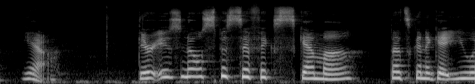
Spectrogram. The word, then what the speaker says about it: schema: It's actually pronounced schema.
